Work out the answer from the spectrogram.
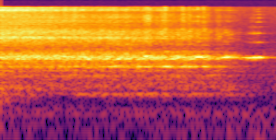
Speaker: Right at the end there, that little whiny and grindy sound. That's a bad bearing.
